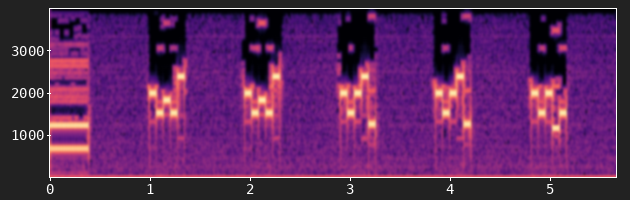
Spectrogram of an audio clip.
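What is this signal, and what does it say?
Five-tone selective call (ZVEI), heard as quick runs of five tones, tones of about 70 ms. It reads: 85750 85750 85803 85803 85825
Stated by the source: ZVEI five-tone selective call 85827 received by SDR.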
